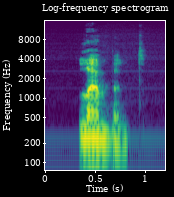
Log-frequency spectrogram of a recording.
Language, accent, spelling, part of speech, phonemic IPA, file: English, US, lambent, adjective, /ˈlæmbənt/, En-us-lambent.ogg
- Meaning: 1. Brushing or flickering gently over a surface 2. Glowing or luminous, but lacking heat 3. Exhibiting lightness or brilliance of wit; clever or witty without unkindness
